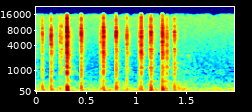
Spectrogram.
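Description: Long nails tap and scratch the wall of an empty, hollow red plastic disposable party cup held close to the mic. About eleven short, dry clicks come in a quick irregular run, each with a low body thump and a bright crackle, with no ring. The taps fade into a soft quiet tail.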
